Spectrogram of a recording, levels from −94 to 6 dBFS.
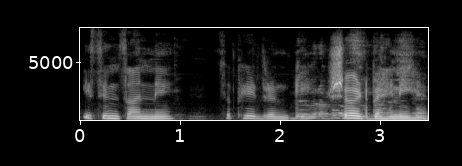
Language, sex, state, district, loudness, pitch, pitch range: Hindi, female, Himachal Pradesh, Shimla, -18 LUFS, 190 Hz, 175-205 Hz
